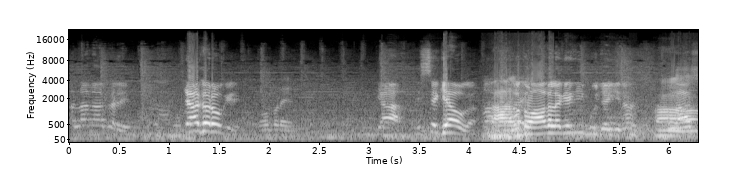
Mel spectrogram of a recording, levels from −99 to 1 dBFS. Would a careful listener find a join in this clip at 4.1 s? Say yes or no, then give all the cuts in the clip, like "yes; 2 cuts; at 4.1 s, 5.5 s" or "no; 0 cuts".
yes; 1 cut; at 4.1 s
